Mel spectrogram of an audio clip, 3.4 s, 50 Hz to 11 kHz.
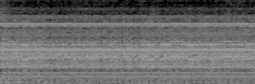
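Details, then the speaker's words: Chefman single-serve coffee maker with a 40 oz reservoir, brewing 6 oz: a loud, steady buzzing hum with a thin whine at the end of the brew cycle, cause unknown; the coffee also came out not very hot. "I have no idea what it's doing. That was incredibly loud."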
